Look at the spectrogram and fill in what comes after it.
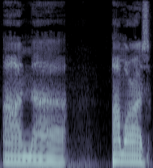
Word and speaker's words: Amon-Ra: There's been a couple different things on Amon-Ra's. How do you say his first name? – Amon-Ra.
